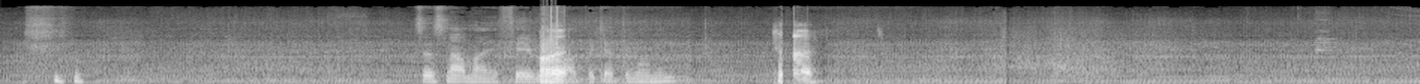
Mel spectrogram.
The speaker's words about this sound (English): See, this quad is good for getting away really fast. That's one benefit, I'd say.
